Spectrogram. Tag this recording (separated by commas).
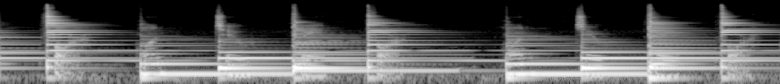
Musical instrument, Music, Guitar, Strum, Plucked string instrument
